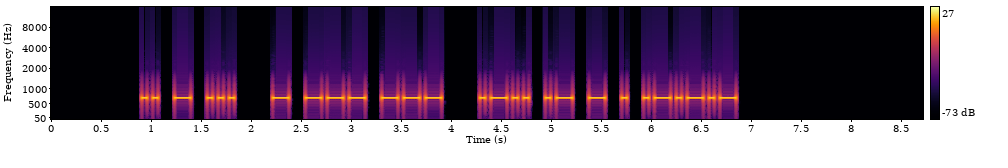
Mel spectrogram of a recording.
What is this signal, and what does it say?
Morse code, heard as a keyed tone, about 22 wpm, 700 Hz. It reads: ITS TOO LATE.
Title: Sentences from Top 600 Words 22wpm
